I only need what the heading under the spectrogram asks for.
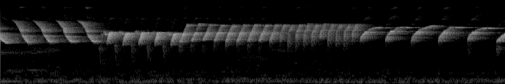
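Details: Agitated canary in full song, starting with fast descending slurred notes, then long buzzy rolling trills held at one pitch, ending in repeated downward-swept whistles.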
